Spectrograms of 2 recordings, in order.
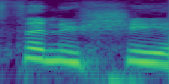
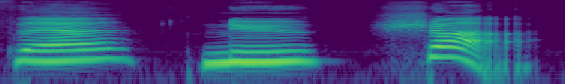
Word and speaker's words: Thanusha: I think it's Thanushia is how the teacher pronounces it, but how can you not pronounce it right? Thanusha. There is no E in there.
